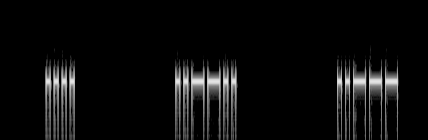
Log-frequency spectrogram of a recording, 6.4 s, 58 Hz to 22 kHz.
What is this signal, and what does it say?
Morse code, heard as a keyed tone, about 20 wpm, spaced as for 5 wpm, 700 Hz. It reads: H?2
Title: 250 Lesson 40e - BK - Three Characters 20wpm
